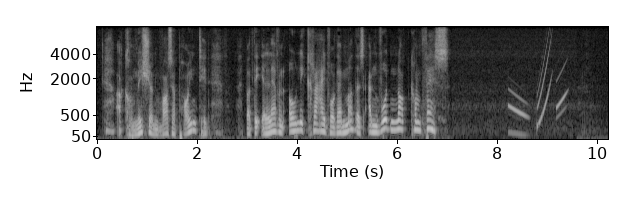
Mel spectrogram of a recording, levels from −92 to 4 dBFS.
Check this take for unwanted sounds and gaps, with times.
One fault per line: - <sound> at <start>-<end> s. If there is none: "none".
- chirp at 8.2-9.4 s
